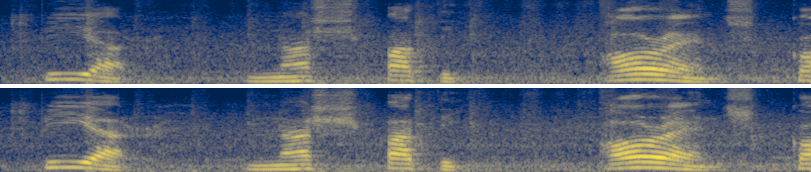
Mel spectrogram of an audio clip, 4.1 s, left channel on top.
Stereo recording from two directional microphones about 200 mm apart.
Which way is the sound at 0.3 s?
5° right (ahead or behind).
